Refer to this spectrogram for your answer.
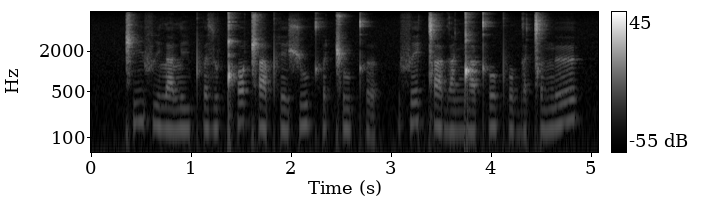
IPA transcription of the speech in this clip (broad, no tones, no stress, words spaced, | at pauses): ǁifila lipʰəzu ǃʰɔǁapʰe ʃukʰə ǁukʰə | feǀaɡaŋ͡ǃa kʰopʰoɡaǀə ŋø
